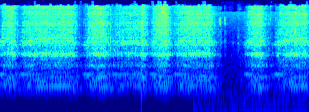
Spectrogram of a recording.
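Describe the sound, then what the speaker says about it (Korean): Sewing machine stitching the shoulder seam of a hooded sweat jacket, a steady buzzing whir in repeated bursts with short pauses between runs, loud and close with no talking. "어깨에 시접선을 먼저 박음질을 합니다."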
